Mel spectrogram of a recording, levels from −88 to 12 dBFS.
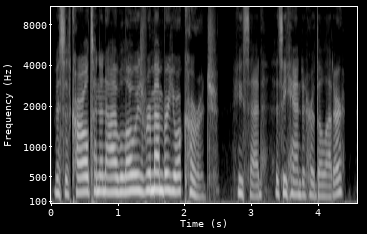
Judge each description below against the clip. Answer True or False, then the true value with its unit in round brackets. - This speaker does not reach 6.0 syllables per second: False (6.5 syllables/s)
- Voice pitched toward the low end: False (230 Hz)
